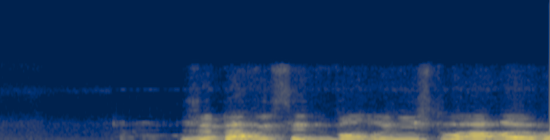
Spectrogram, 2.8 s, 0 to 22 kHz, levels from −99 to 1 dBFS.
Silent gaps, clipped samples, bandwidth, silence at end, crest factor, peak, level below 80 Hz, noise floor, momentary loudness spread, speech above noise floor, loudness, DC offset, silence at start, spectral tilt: none; under 0.1%; 4.3 kHz; 0 s; 18 dB; -8 dBFS; -76 dBFS; -76 dBFS; 10 LU; 52 dB; -26 LUFS; under 0.1%; 0.9 s; -8.5 dB/octave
